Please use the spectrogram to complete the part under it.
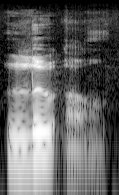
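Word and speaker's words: luo (λύω): The Greek word for untie is the word luo. L-Y-O, luo is how it's pronounced.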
